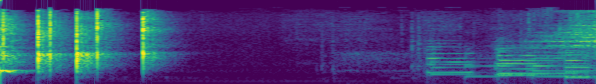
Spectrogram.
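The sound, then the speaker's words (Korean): A few sharp, scattered audience hand claps, asked for before a song, ring out at the start and quickly stop, followed by a short silence before tonal music with sustained notes begins and grows louder. “네, 박수를 청해 듣겠습니다.”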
